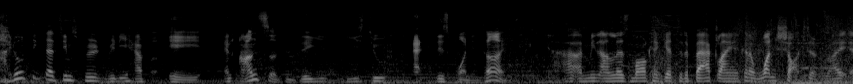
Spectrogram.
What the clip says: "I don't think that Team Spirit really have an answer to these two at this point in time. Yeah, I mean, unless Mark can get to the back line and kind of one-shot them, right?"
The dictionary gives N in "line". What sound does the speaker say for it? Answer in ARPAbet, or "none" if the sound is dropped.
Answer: none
